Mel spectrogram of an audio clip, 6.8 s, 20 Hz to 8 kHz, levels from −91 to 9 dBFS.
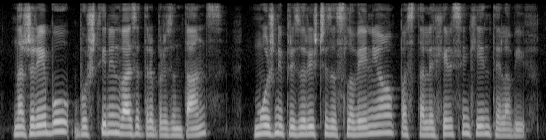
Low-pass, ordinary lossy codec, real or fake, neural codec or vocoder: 7.2 kHz; none; real; none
